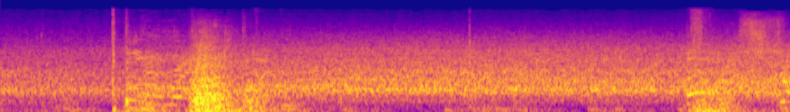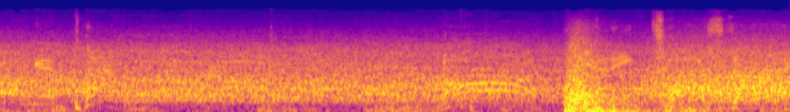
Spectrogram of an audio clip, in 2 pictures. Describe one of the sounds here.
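Heavy thuds of bodies slam onto a wrestling ring mat.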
